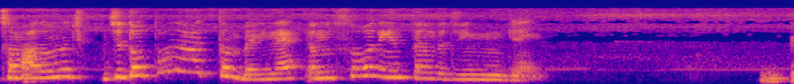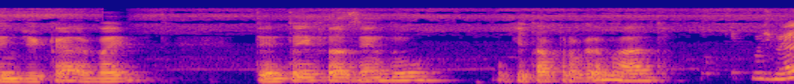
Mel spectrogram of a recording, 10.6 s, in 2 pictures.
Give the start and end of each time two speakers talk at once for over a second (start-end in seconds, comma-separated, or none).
none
